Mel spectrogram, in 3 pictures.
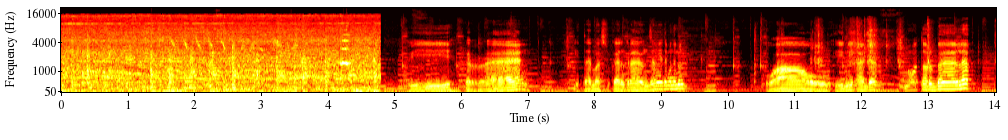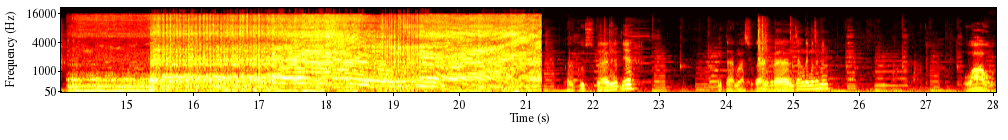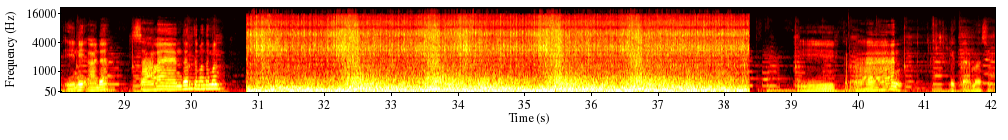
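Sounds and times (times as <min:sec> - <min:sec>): motorcycle engine revving: 0:00.0 - 0:04.8, 0:14.1 - 0:21.3, 0:30.8 - 0:38.4.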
